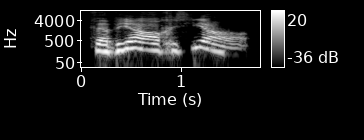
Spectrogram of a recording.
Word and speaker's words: Faber: It's pronounced Faber.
